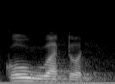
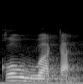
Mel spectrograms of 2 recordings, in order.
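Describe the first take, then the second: First: The word ends in -un. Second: The word ends in -an. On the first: The noun takes the raf' reading. "yang ketiga adalah warrafu, boleh dibaca" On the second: The noun takes the nasb reading. "Yang kedua boleh dibaca la nasab"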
